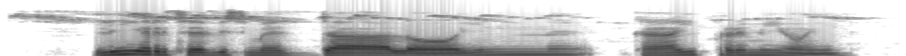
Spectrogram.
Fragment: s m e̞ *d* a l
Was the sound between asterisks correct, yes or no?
yes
